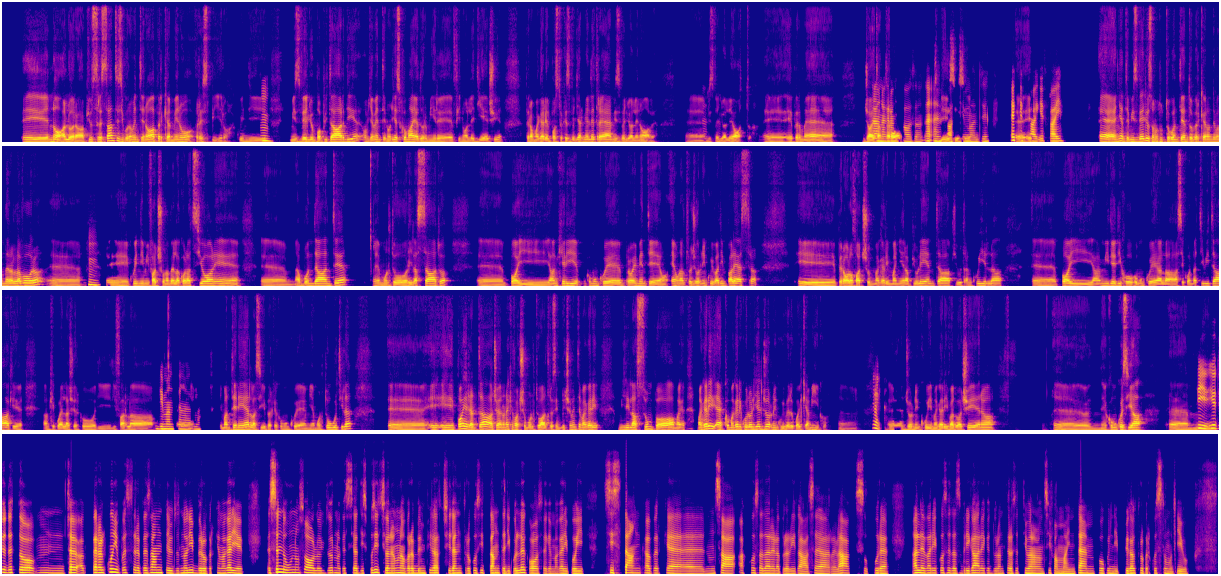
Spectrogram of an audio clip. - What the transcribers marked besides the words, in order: unintelligible speech; tapping; other background noise; lip smack; "probabilmente" said as "proailmente"; lip smack; "cioè" said as "ceh"; unintelligible speech; "cioè" said as "ceh"
- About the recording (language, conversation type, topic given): Italian, podcast, Come gestisci le distrazioni quando devi seguire una routine?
